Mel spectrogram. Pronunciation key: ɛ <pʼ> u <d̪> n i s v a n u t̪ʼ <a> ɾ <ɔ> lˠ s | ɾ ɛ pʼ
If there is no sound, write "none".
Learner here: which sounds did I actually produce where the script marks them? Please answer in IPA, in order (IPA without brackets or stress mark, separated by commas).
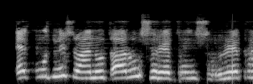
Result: kʼ, d̪, a, u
